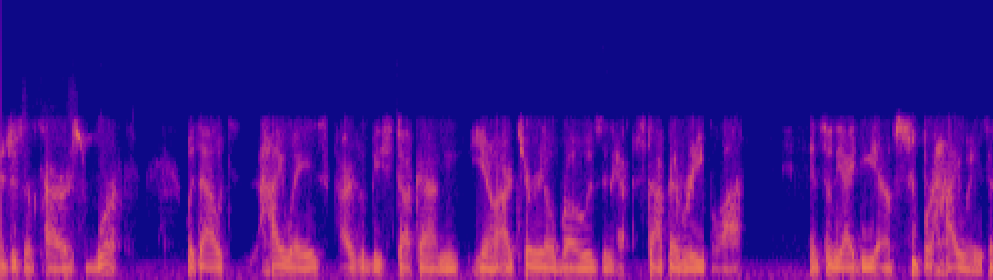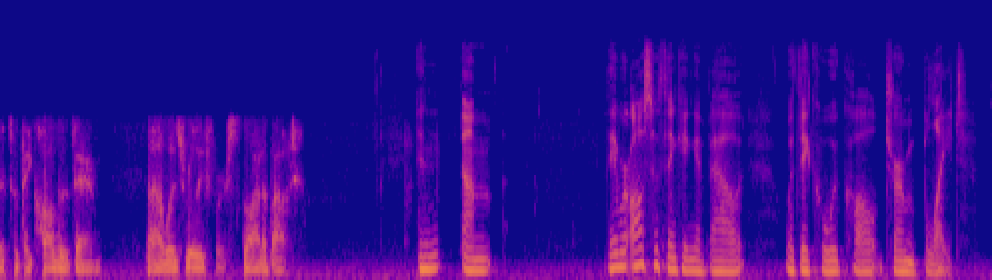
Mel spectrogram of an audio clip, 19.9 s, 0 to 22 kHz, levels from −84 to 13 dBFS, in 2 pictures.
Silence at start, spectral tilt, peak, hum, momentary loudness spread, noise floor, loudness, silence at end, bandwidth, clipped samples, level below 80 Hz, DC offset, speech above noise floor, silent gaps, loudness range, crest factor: 0 s; -6.5 dB/octave; -12 dBFS; none; 8 LU; -57 dBFS; -27 LUFS; 0.3 s; 11.5 kHz; under 0.1%; -54 dBFS; under 0.1%; 31 dB; none; 3 LU; 16 dB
